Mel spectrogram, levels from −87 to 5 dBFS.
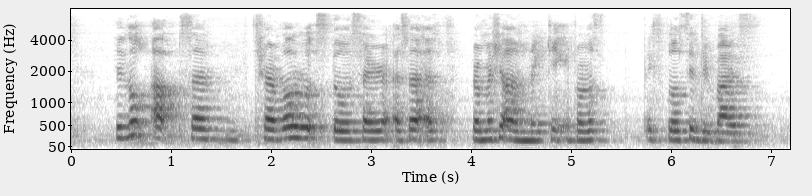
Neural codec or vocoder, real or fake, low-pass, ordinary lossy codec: codec, 44.1 kHz, 7.8 kbps, Pupu-Codec; fake; 7.2 kHz; none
